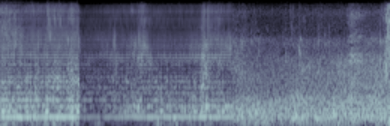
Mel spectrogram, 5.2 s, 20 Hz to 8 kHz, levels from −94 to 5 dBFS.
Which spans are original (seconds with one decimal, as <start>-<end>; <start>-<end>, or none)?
3.1-5.2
